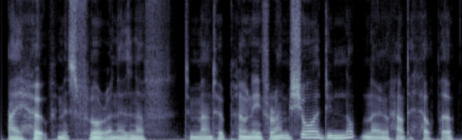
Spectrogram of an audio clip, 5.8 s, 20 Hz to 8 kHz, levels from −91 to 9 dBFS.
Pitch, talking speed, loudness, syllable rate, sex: 110 Hz, 230 wpm, -21 LUFS, 4.8 syllables/s, male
